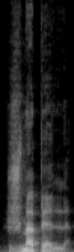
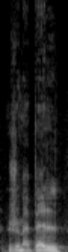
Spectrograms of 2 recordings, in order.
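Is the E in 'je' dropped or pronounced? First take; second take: dropped; pronounced. First: The E in 'je' is dropped, contracted. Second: The E in 'je' is fully pronounced.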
